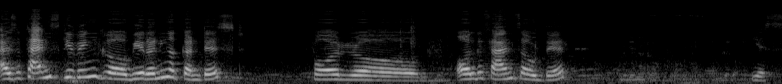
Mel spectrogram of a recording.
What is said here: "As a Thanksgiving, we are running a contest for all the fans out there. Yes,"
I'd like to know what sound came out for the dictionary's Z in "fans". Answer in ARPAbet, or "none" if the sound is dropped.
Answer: S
